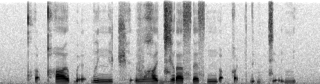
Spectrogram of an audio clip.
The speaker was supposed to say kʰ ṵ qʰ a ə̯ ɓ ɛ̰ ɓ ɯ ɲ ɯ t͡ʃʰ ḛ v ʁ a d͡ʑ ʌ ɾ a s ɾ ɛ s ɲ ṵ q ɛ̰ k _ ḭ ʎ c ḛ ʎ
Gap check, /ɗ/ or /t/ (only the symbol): ɗ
